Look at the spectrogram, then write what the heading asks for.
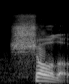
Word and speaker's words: Xolo: so this is the black balisong sholo it's spelled x o l o uh the V1 originally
